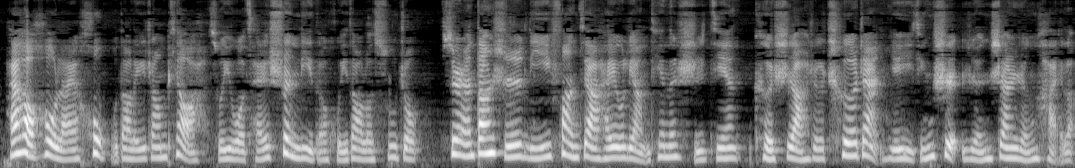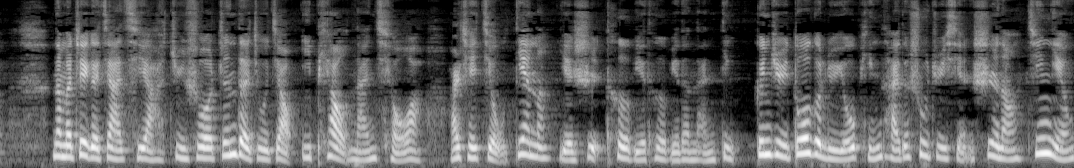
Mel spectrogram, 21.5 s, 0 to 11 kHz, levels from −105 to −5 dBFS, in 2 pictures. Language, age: Chinese, 20-39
